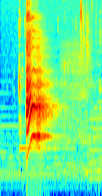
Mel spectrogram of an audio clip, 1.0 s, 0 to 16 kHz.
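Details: Vocal tic, a short bark-like sound, interrupting the speech of a 27-year-old woman with Tourette syndrome diagnosed at age 12.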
